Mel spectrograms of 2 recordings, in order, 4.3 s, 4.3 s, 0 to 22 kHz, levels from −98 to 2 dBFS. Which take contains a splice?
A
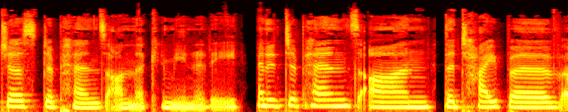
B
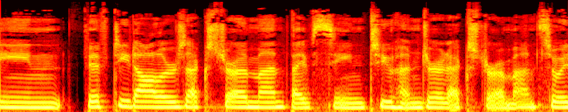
A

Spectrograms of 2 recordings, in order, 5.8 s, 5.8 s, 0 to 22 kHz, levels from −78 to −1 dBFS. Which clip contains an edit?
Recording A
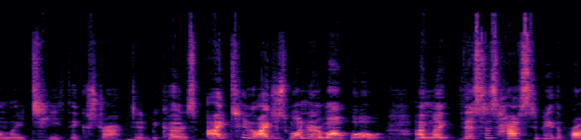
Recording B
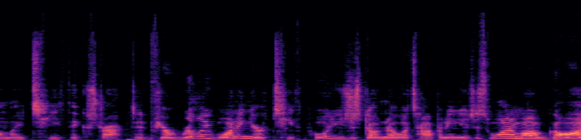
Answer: B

